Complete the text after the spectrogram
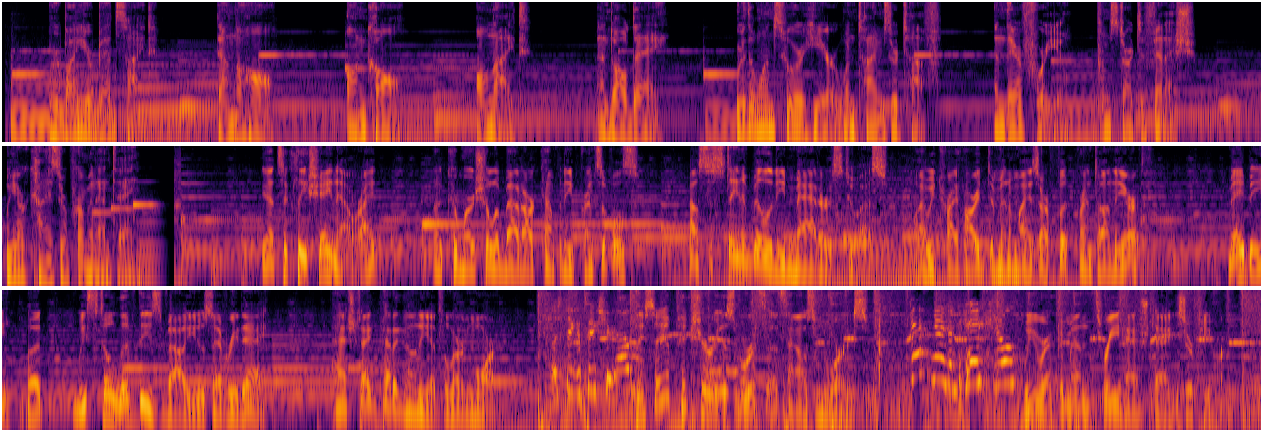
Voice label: american accent, english male voices american accent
